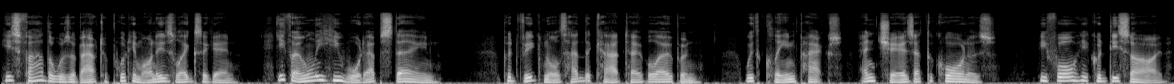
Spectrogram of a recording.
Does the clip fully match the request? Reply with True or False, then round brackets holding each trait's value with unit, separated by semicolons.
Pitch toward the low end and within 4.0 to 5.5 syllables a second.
True (125 Hz; 5.0 syllables/s)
